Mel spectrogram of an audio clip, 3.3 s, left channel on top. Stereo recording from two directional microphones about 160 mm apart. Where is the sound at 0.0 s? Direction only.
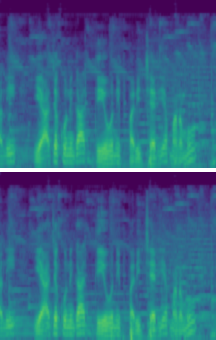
25° right (ahead or behind).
